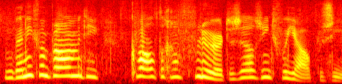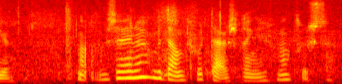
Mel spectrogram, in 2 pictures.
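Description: A woman's voice: on the high side, animated, normal speed, a little mellow, a little hiss or hum, natural voice. An actress playing a proud, principled and prickly young woman in a radio drama, curt and indignant in manner. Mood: scornful. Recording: dull, band-limited radio drama sound.

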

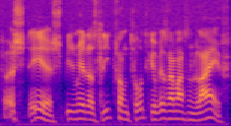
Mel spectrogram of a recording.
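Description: An actor in a German radio play voicing a fussy, indignant dream disputant who declaims in clipped slogans. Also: male voice, mid-range voice, moderate pace, fairly bright tone, natural voice.

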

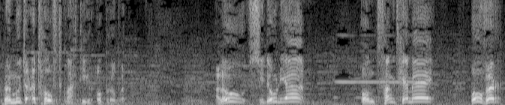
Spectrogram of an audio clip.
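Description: An actor playing an eager, take-charge comic hero in a children's radio play. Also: male voice, very high voice, very animated, measured pace, a bit bright, faint music behind, exaggerated voice. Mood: urgent, decisive.

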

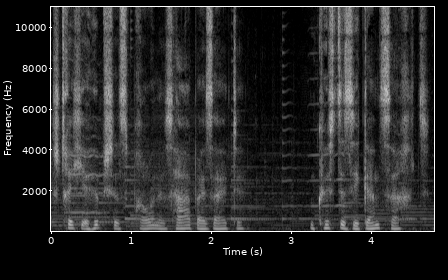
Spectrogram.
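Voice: medium pitch, flat delivery, slow pace. A narrator telling a literary story in a radio drama, in a composed manner. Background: music.

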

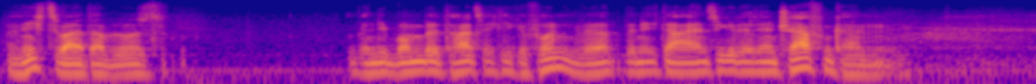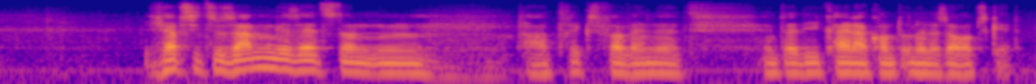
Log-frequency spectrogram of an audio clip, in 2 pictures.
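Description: A man's voice: deep voice, fairly even intonation, normal speed, a little mellow. An actor playing a cool, matter-of-fact male bomb-maker turned informant in a 1970s German radio crime drama.

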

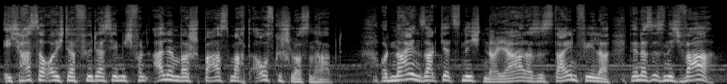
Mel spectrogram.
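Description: A man's voice: high voice, animated, normal speed, sharp tone. Angry teen boy full of hate, cocky n swearing, radio play w music under it. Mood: wounded, accusing. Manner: bitter, boastful, profane. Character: hate-filled, resentful teenage boy plotting revenge. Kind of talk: German radio docudrama monologue.

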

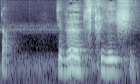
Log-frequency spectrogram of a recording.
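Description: A mid-pitched, dark voice recites poetry extremely slowly. Words come singly between long pauses, with plenty of creak. Faint ambient noise sits behind it. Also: level tone.

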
